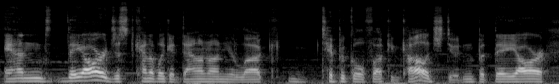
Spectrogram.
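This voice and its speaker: A man's voice: medium pitch, normal speed, darkish tone. A man hosting a casual countdown video, talking informally and emphatically with plenty of swearing. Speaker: video host, visual novel reviewer. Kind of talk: casual scripted top-ten countdown commentary.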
